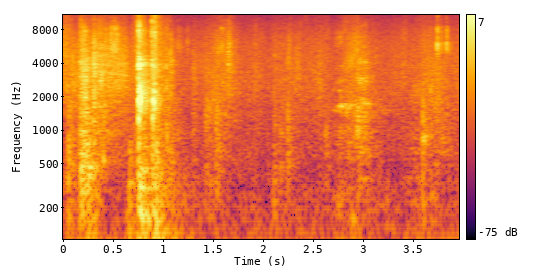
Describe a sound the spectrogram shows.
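A younger man greets warmly.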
